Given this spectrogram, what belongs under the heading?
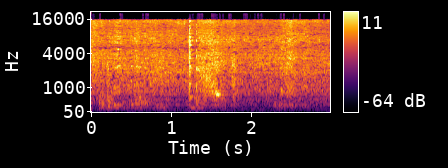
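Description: Dry chicken fry crackling in a pan as it is stirred, a dense continuous sizzle with a couple of sharp scrapes against the pan, up close and without speech.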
